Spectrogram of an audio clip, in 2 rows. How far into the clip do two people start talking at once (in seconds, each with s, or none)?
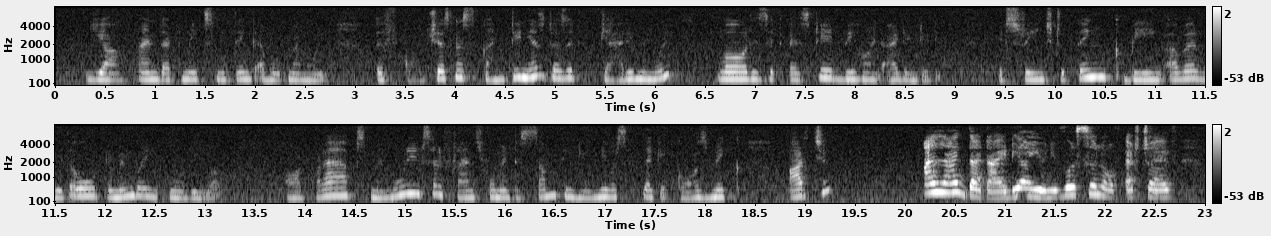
none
